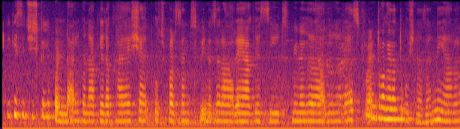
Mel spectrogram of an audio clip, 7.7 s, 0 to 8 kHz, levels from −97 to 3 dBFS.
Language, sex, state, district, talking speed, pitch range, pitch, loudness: Hindi, female, Gujarat, Gandhinagar, 250 wpm, 190-220 Hz, 195 Hz, -19 LUFS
